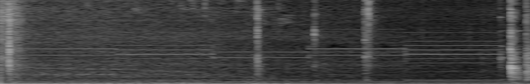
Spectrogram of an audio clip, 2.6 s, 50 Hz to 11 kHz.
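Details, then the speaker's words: VW T4 van, warm engine, foot off the gas: catches with a loud rumble then fades and dies within a couple of seconds, seeming to choke itself; won't stay running when warm. "seems to choke itself Oh for some reason one more time in touch of the gas pedal I'll try with the gas pedal and hopes of saving foot off the gas let's try this no refuses to run"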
